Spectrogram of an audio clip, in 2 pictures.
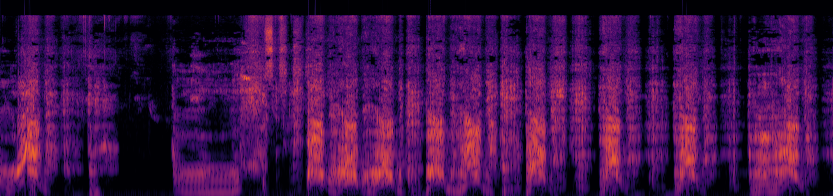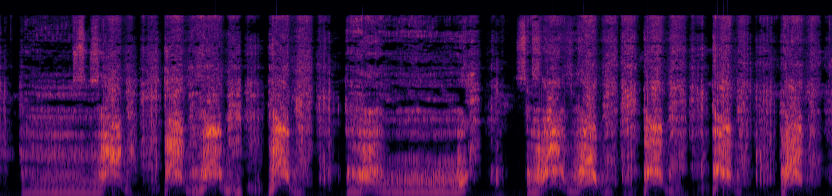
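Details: Angry black dog producing loud, coarse barks in dense rapid volleys, interrupted several times by a low humming drone, with short quiet breaks between bursts.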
